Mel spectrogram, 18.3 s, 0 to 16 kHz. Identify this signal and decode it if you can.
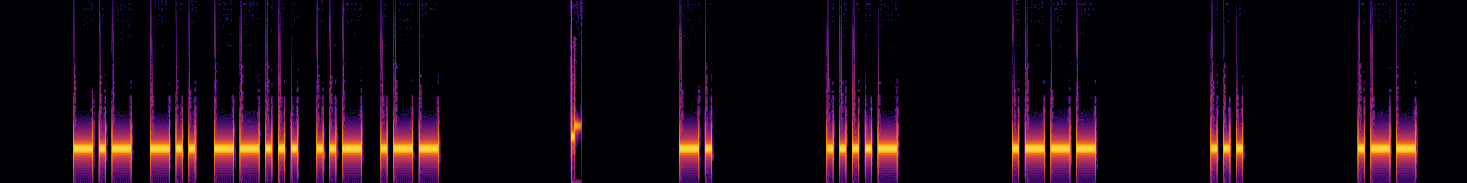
Morse code, heard as a keyed tone, about 15 wpm, spaced as for 8 wpm, 700 Hz. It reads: KD7UW N4JSW
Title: USA Call Signs - 5 Characters - 6x Character Spacing - 15wpm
